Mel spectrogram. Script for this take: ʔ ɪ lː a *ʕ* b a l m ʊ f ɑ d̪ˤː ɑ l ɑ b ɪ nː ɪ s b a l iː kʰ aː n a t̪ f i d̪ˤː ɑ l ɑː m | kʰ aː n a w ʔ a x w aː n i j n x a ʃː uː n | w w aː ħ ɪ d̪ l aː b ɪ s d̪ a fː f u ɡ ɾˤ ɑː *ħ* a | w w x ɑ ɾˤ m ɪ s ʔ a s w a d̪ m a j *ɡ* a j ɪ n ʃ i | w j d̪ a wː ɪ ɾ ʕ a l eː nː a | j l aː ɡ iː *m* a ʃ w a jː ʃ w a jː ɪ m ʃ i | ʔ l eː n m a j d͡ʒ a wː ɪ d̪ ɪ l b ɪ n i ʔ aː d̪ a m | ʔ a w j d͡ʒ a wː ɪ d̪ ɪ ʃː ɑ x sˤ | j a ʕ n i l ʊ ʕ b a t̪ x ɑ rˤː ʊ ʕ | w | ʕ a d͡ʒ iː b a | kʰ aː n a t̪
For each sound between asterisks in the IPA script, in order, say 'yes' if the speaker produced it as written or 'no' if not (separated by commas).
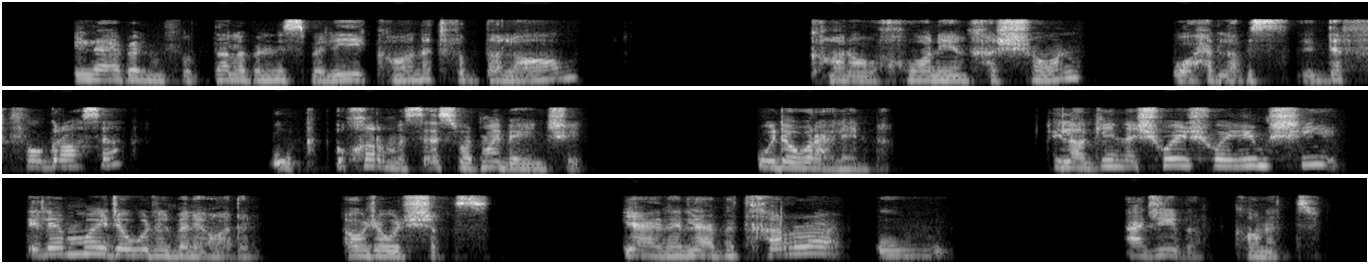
yes, no, no, no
